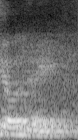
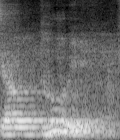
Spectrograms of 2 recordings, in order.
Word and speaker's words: Chaudhuri: It's not Chaudhary, it's Chaudhuri.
